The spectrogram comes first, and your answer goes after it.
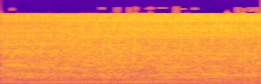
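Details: VW Up at idle just after oil top-up and first start following service and adaptive parameter resets: steady, even engine note with no misses, knocks or shake, healthy smooth-running engine.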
